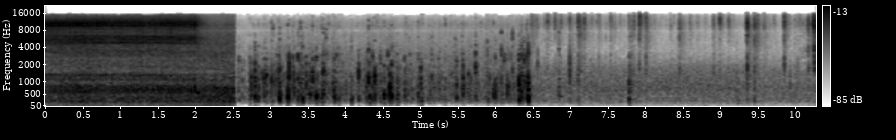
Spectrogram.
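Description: Rain: a steady, loud hiss of falling rain, which cuts off about two and a half seconds in to a quieter patter of scattered single drops ticking.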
